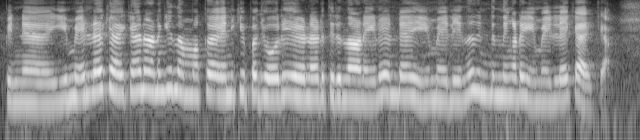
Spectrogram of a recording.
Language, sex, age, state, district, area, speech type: Malayalam, female, 45-60, Kerala, Kottayam, rural, spontaneous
